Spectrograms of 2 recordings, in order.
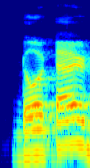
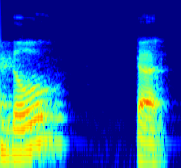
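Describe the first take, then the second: First: Said in the usual way. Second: डॉटर said very slowly, डॉ and टर pulled apart; slow teacher demo of डॉटर, syllable by syllable; split syllables. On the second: Shown as a demonstration. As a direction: stretch डॉटर into two separate parts. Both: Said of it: "डॉटर की sound एक साथ नहीं आ रही".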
